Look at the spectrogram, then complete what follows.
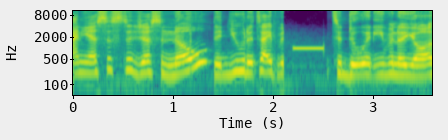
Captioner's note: beep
